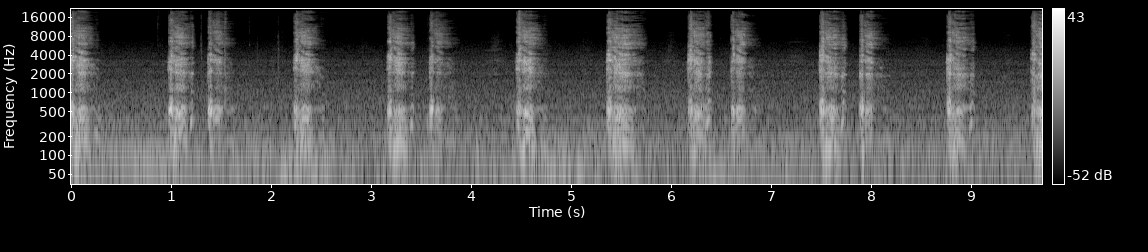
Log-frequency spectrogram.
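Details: Coughing with fever, after overheating; the person felt sick to the stomach.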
